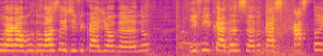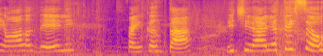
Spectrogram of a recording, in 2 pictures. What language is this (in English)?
Portuguese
